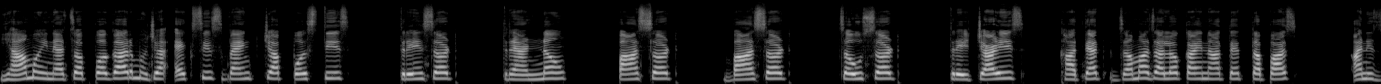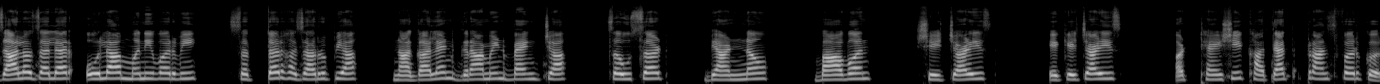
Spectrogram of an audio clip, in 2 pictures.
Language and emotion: Goan Konkani, neutral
